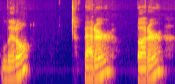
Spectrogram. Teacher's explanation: I'm gonna just lightly touch up for that flap T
